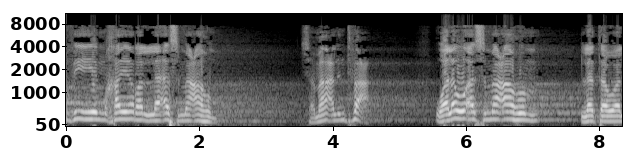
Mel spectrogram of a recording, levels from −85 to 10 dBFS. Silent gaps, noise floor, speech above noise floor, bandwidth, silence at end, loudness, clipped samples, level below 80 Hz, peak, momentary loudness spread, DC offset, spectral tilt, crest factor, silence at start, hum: none; -40 dBFS; 30 dB; 9.2 kHz; 0 s; -10 LUFS; 0.5%; -38 dBFS; 0 dBFS; 19 LU; under 0.1%; -4.5 dB/octave; 12 dB; 0 s; none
